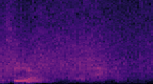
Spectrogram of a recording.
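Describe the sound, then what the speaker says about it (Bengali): Kolkata-style egg noodles are stir-fried in a pan over a gas flame, with a soft steady sizzle and a brief scrape of stirring near the start. "দেখুন নুডলসগুলো ভাজা হচ্ছে।"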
